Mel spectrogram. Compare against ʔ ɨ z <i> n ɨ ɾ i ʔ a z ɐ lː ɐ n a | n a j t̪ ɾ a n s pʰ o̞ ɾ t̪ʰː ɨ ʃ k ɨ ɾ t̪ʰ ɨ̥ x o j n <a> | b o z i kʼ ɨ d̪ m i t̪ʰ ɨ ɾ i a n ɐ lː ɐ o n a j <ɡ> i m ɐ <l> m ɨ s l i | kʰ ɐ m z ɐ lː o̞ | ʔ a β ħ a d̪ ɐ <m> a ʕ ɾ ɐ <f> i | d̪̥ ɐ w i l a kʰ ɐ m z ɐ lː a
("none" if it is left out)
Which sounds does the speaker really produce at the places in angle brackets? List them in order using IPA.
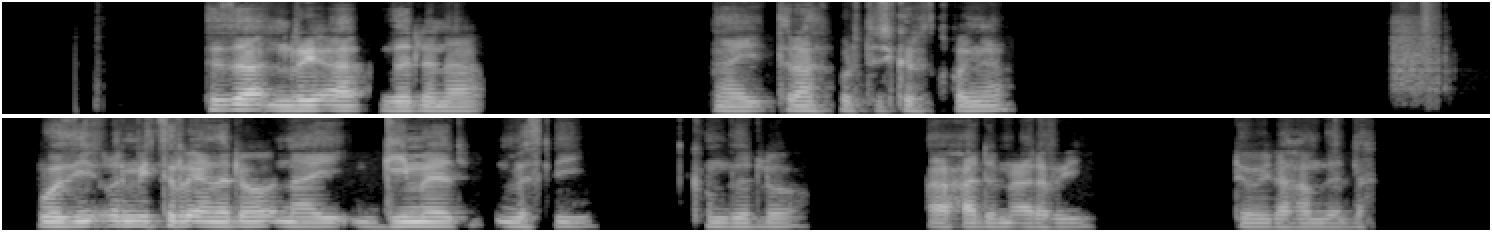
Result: a, a, ɡ, l, m, f

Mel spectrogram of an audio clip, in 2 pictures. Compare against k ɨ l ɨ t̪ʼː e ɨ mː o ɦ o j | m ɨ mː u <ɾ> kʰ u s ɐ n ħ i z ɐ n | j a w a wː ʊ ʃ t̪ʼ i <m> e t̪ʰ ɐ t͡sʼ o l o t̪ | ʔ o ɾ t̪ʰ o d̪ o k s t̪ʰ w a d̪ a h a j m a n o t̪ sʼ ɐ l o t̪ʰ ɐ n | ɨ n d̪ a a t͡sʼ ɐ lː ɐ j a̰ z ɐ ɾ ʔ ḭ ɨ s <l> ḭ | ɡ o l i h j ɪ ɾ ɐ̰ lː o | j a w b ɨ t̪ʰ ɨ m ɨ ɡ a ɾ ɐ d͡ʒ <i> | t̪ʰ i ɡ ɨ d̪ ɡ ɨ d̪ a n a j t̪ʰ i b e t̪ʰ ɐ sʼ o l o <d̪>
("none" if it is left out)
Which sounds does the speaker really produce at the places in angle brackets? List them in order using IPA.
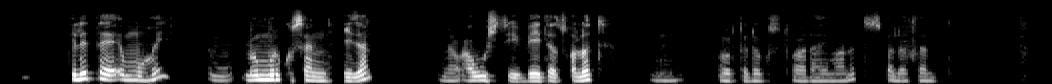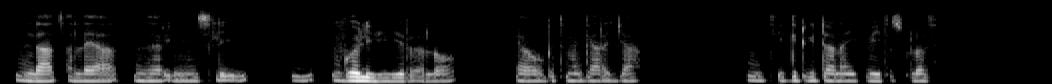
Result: ɾ, b, l, a, t̪

